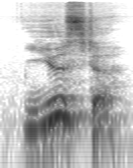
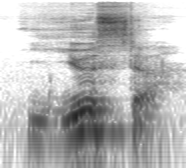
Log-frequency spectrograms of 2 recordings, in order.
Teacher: Used to is pronounced used to like used to. The duh sound in the used is silent and the words are connected. Used to. It's kind of fun to say. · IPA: /ˈjuːstə/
